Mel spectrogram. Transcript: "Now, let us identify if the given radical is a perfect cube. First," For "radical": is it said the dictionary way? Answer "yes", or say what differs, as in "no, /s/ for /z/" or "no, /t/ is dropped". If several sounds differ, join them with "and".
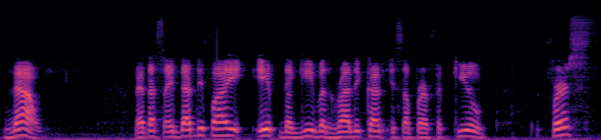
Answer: no, /n/ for /l/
